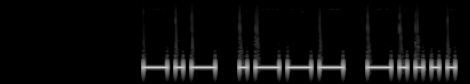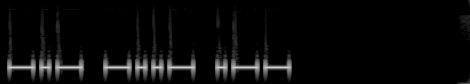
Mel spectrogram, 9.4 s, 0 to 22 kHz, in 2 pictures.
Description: Morse code, heard as a keyed tone, about 16 wpm, 700 Hz. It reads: KJ6KXW
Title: Speed Racing - USA 2x3 Call Signs 15wpm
